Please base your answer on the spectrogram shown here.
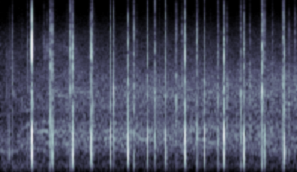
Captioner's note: audience applauding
